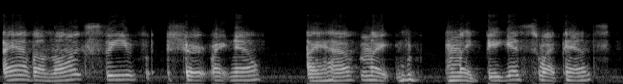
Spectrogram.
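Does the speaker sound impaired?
Yes: spinal muscular atrophy; congenital, terminal, given 10 years to live, feeding tube, ventilator, cough assist, suction machine, nebulizers, CPT vest; night ventilator 13 hours, lung medications every 4 hours, no breathing treatment 48 hours, oxygen standby; trouble chewing and swallowing, high choking risk, secretions stay in lungs, fluids via feeding tube.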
